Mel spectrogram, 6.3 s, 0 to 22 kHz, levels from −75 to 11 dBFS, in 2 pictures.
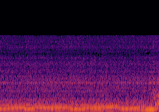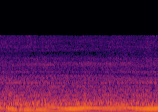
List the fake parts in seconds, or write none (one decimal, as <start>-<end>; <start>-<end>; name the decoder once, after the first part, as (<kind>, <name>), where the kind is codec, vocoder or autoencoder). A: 0.5-3.9 (vocoder, BigVGAN v2)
